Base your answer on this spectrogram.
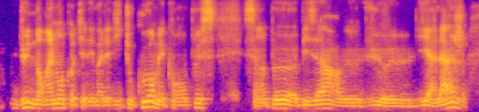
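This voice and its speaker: Pitched fairly low, a man talks at a moderate pace, his pitch varying in an ordinary way. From France, Nantes. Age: 30s. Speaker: association vice-president, former farm worker. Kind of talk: testimony. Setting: video call webinar. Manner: halting, many hesitations.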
